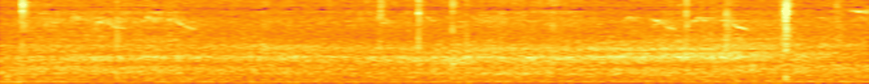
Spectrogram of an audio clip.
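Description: Near silence: faint outdoor ambience with a few short, falling bird calls and a few faint sharp clicks.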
